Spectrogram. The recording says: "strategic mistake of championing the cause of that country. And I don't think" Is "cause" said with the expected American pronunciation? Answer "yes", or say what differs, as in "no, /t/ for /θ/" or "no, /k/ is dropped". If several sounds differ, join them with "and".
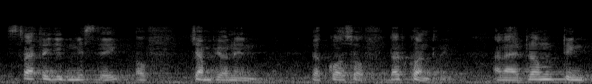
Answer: no, /s/ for /z/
